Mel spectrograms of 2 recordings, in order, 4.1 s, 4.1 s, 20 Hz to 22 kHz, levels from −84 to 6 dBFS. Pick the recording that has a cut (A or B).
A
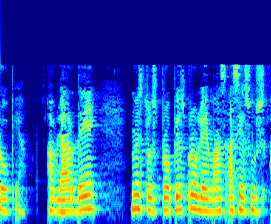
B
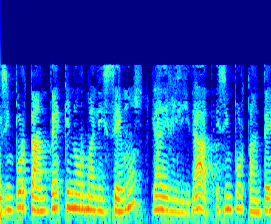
B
